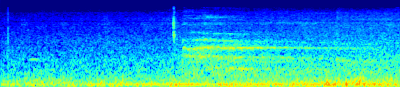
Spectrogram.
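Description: City street noise: a steady low hum and rumble of traffic, with a faint high tone coming in about halfway through.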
